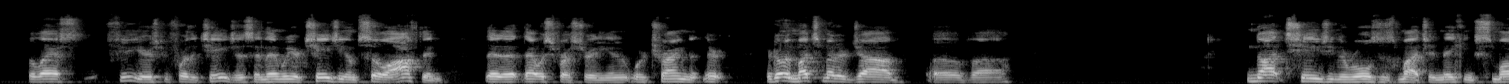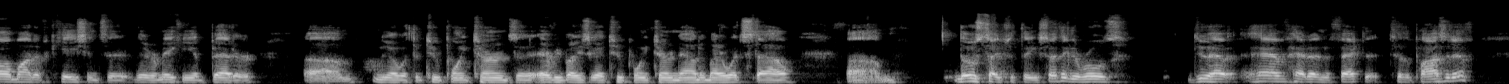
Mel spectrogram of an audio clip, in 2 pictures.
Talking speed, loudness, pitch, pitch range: 175 wpm, -19 LUFS, 110 Hz, 105-125 Hz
